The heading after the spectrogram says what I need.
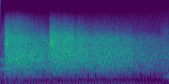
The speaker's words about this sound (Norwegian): Men en dag hører Eve og Elias et skudd.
